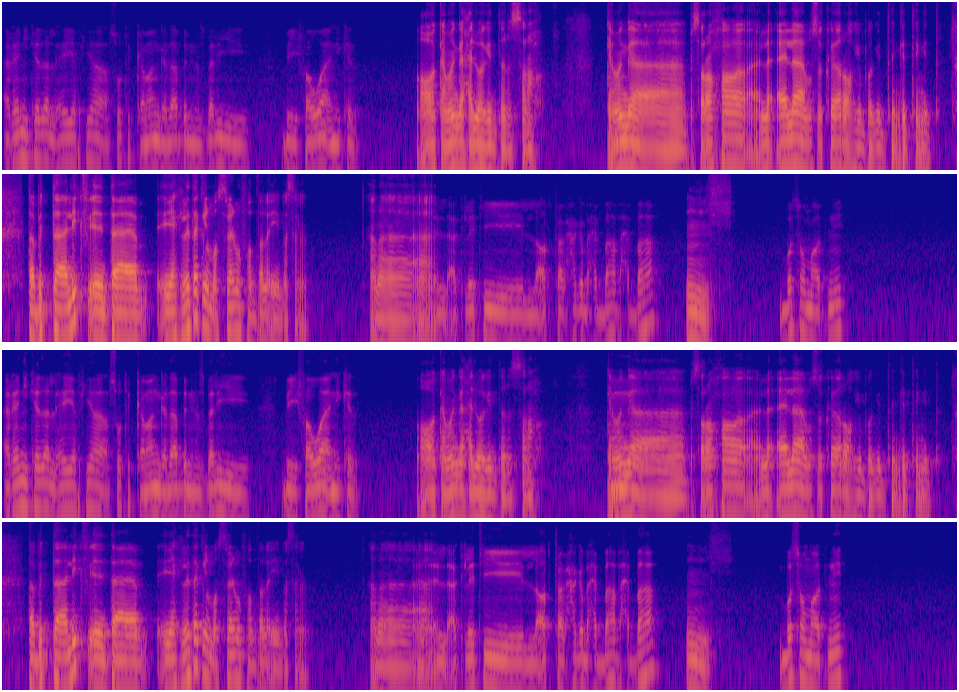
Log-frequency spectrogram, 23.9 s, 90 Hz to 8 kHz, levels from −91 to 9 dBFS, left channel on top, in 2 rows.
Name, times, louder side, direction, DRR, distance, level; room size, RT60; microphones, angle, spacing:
voice 1, 0.0-3.1 3.5-4.5 7.6-8.0 17.1-20.1 21.7-22.4, right 3 dB, 45° right, 0.5 m, -39 dB
voice 2, 5.2-6.8 7.6-11.6 11.9-15.8 16.5-17.4 20.5-21.0, left 4 dB, 45° left, 0.4 m, -31 dB
14.0 x 5.4 x 2.5 m
head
